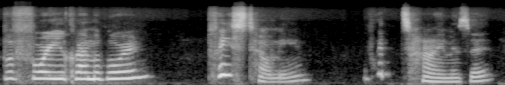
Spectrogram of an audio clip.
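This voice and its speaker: A woman playing a confident, eccentric professor and inventor in a 1940s-style radio play, speaking in an assured, deliberate way. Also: high-pitched, sing-song, warm tone, heavily acted. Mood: brisk, commanding.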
